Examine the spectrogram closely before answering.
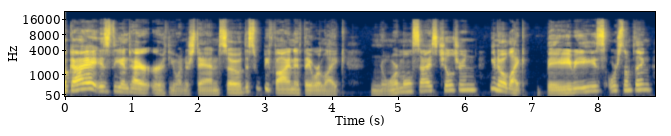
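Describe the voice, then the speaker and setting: A man's voice: mid-range voice, fairly bright tone. A sarcastic male storyteller with a mid-range voice that swings up and down with animation. He reads myths as a comic, irreverent monologue, punching his jokes hard. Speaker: narrator. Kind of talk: comic dramatic reading.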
